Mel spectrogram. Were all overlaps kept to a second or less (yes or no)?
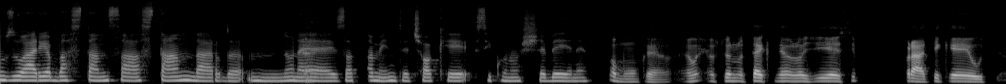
yes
